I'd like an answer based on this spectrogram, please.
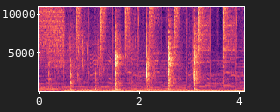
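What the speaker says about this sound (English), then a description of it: "Then we're going to stir again, mix it all together." A spoon stirs gluten-free chocolate chip peanut butter muffin batter in a bowl, a soft rhythmic scraping with regular light knocks against the bowl, quiet and close, with no talking.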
